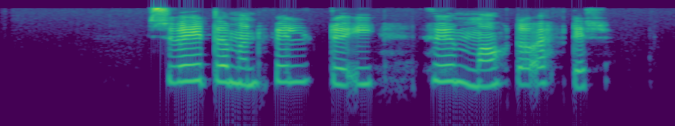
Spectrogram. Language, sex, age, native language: Icelandic, female, 12, Icelandic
